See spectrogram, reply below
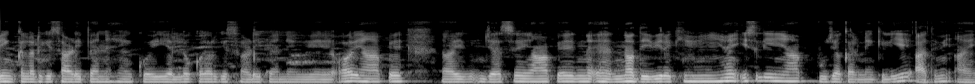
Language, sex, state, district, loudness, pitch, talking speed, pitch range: Hindi, male, Uttar Pradesh, Hamirpur, -20 LUFS, 125 Hz, 215 wpm, 120-140 Hz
